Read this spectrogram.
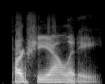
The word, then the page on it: partiality: American English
